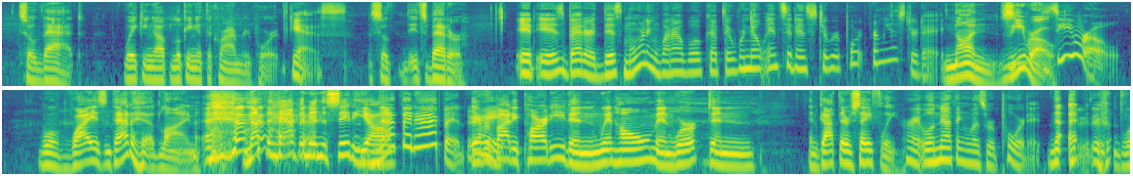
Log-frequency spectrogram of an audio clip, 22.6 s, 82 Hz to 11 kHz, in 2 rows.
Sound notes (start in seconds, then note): 13.2 Tishaura laughs; 22.1 Tishaura laughing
